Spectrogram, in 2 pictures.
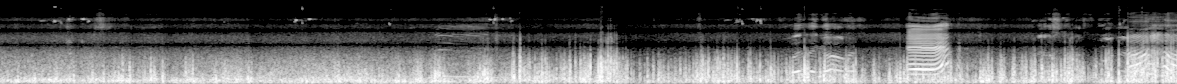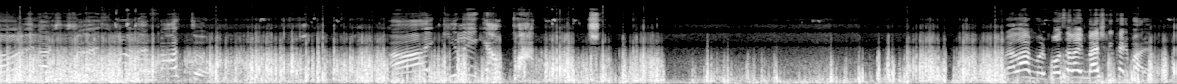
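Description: Strong wind buffets a microphone outdoors.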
